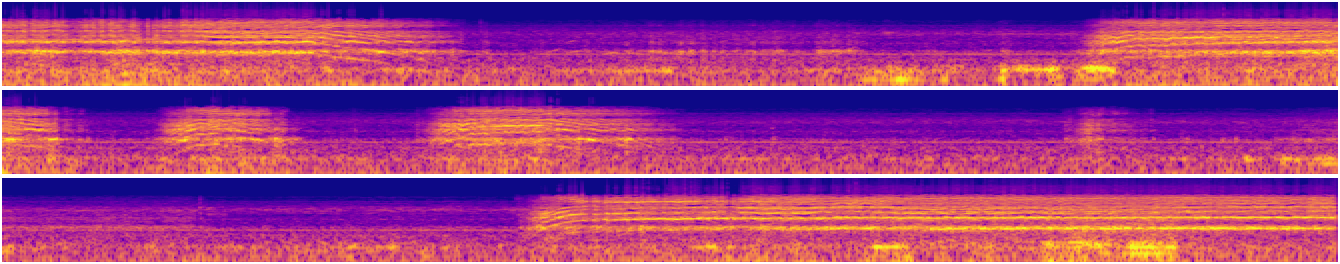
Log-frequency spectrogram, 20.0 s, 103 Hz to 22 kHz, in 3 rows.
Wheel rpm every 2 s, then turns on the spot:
190, 20, 40, 100, 50, 0, 10, 10, 190, 220.
2-4 8-10 12-14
